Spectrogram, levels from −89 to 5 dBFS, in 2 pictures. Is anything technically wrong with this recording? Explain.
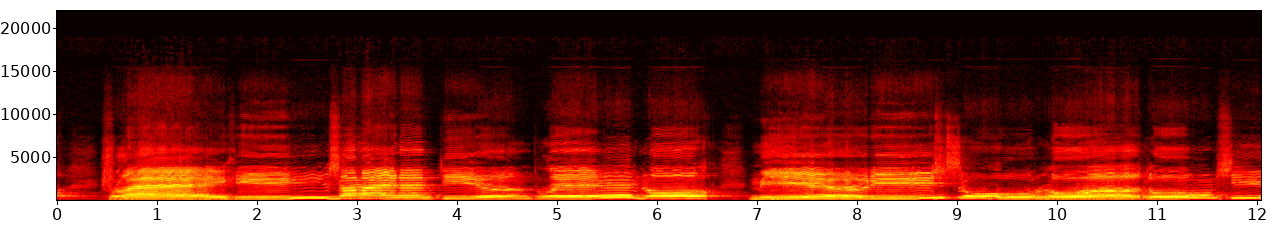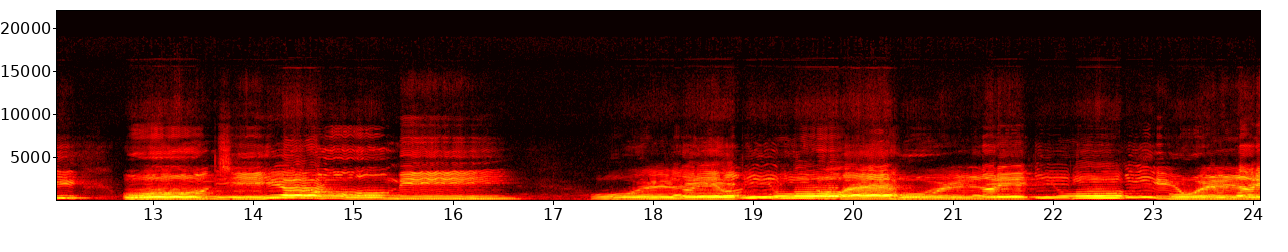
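No, no technical faults detected.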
